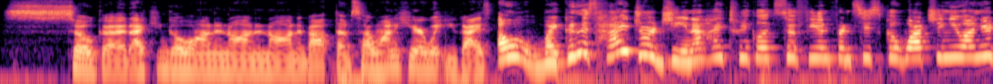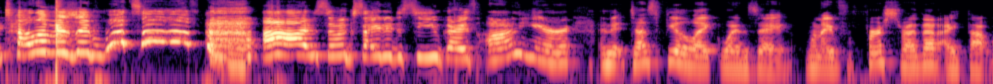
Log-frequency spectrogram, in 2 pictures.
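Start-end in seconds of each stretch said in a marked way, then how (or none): 3.7-11.7 excited greeting. Real, not acted. Spotting viewers in the comments.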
